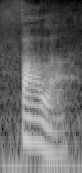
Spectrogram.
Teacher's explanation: If you listen to fala, the 2 A sounds are not the same. The first is open, fa, the second is closed, la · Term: Open A and closed A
